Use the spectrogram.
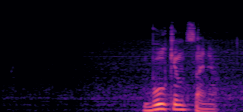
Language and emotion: Russian, neutral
